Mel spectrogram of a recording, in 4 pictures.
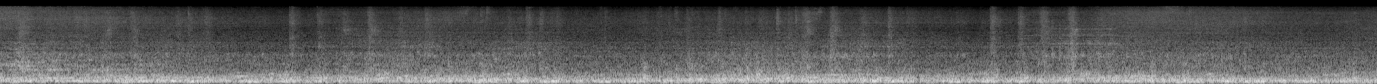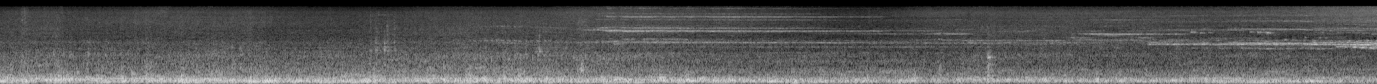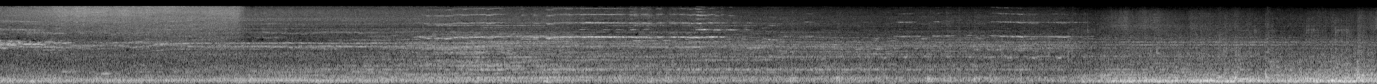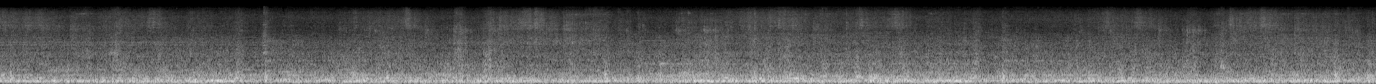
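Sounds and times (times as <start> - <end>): train cars rumbling over rails: 0.0 - 55.0
train wheels squealing: 18.3 - 41.2.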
